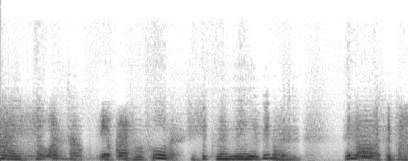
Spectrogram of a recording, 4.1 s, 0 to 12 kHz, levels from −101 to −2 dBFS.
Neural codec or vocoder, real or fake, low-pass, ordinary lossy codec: codec, 44.1 kHz, 0.9 kbps, DAC; fake; 10.8 kHz; none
